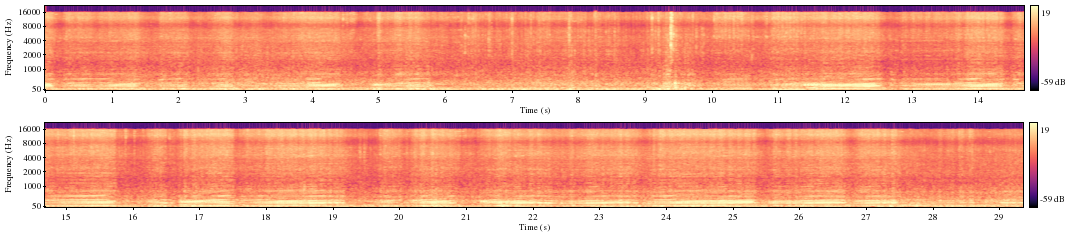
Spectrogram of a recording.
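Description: Car engine revving hard on a snowy road, its pitch rising and dropping back again and again about every second or two as the driver works the throttle and gears. Heard from inside the cabin.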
